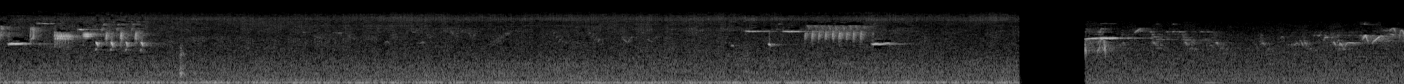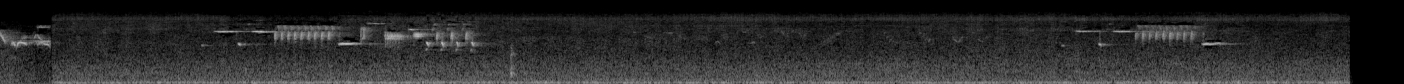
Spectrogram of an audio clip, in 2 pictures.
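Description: A small songbird singing short, bright, chirping phrases that come back every few seconds, over steady low outdoor background noise. The sound drops out briefly twice.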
